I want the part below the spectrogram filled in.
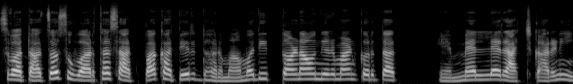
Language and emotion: Goan Konkani, disgusted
